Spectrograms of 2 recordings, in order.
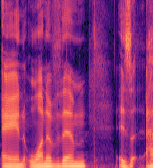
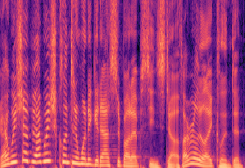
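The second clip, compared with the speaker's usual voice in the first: wistful impersonation, pitched up then settling; Trump; 7 semitones higher than usual. Retold or imitated. Commentator imitating the president regretting questions about Clinton, wistful impersonation. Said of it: "and Trump's like".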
